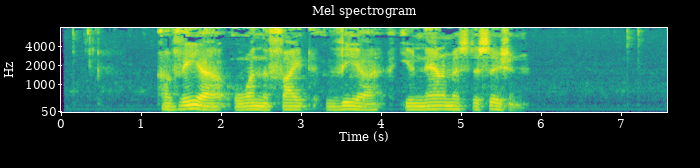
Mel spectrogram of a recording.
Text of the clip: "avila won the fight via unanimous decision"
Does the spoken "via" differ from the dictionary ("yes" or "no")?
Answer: no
